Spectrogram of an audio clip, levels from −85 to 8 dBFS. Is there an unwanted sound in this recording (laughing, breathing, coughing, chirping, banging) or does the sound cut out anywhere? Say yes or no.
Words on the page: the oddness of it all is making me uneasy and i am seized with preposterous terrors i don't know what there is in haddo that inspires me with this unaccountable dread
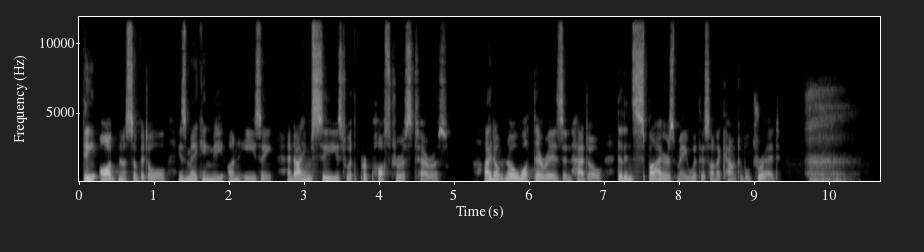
yes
